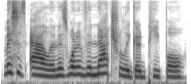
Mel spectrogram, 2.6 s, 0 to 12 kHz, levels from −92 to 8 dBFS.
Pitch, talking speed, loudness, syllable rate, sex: 250 Hz, 210 wpm, -17 LUFS, 6.2 syllables/s, female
